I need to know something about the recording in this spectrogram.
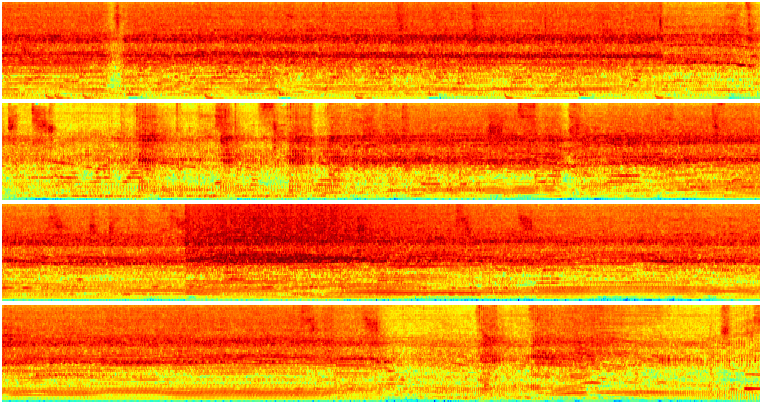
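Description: Small Masai dirt bike's engine revved hard again and again, its pitch climbing and falling in long sweeps, with music playing underneath.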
